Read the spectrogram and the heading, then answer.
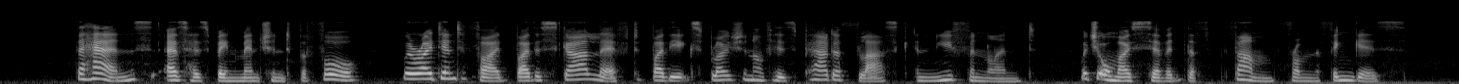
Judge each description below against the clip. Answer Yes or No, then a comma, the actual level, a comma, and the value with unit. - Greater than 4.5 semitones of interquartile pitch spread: Yes, average, 5.0 semitones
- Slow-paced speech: Yes, slow, 125 wpm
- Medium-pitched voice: Yes, medium, 180 Hz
